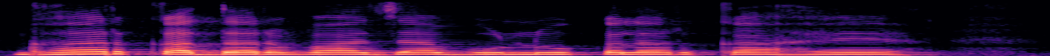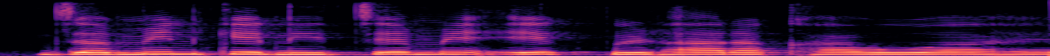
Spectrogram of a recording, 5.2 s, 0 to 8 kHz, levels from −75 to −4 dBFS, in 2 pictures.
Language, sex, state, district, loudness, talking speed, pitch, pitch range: Hindi, female, Jharkhand, Ranchi, -14 LUFS, 185 wpm, 260 Hz, 245-280 Hz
